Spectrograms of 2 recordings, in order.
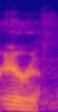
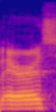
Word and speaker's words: Aerith: You produced it in this country, therefore it has to be pronounced like in this country. Like, is it Eris or Aerith?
